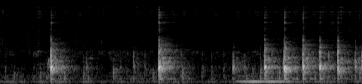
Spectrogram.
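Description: A spoon clinks and scrapes against a bowl while mixing tandoori chicken marinade with kasuri methi and masala, giving sharp metallic taps spaced out at first and then a quicker cluster of clinks, all close and fairly quiet.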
